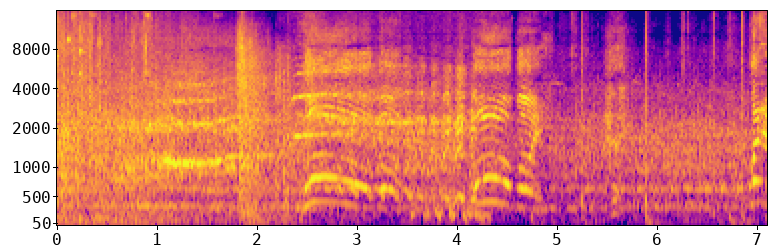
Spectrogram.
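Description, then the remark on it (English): A cart horse whinnies loudly, a shrill wavering neigh repeated in quick bursts, over a busy background of clattering and scraping noise, as another driver's vehicle nearly collides with the cart. “Your driver's nearly broke my cart and killed my horse.”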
